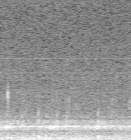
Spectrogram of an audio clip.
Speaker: i don't know if you could hear that clicking but this is a very noisy mechanism right now as it's currently fast forwarding the tape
